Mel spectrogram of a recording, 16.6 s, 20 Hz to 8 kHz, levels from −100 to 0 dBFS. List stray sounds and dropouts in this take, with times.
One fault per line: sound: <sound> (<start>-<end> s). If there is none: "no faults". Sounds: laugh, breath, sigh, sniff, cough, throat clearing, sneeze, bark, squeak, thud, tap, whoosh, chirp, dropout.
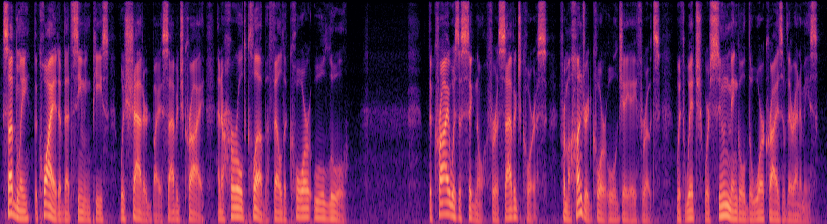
no faults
